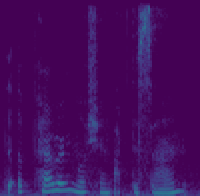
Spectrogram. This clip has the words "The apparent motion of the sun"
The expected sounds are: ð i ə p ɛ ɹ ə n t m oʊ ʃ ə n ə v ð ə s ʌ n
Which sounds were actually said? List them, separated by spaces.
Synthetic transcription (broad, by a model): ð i ə p ɛ ɹ ə n t m oʊ ʃ ə n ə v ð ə s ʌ n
